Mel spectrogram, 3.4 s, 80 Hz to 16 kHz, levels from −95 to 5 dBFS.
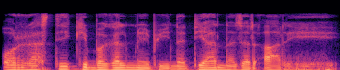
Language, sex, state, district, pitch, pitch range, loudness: Hindi, male, Arunachal Pradesh, Longding, 110 Hz, 105-115 Hz, -18 LUFS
